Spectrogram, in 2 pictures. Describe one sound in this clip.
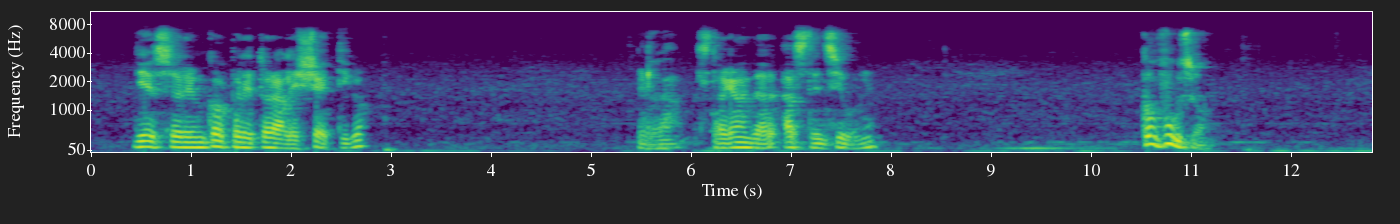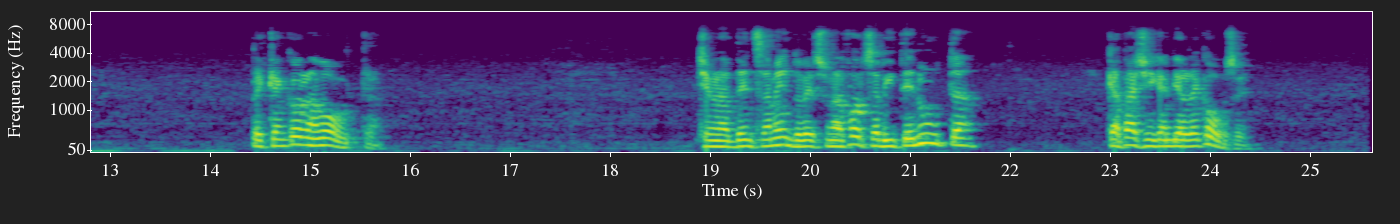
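An elderly man speaks calmly in short phrases, close to a microphone.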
